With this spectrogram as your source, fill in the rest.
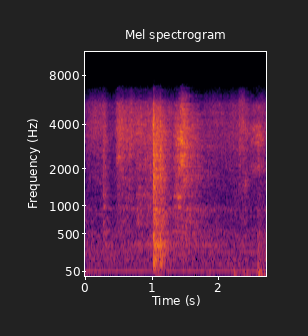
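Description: A baking tray of home-baked food comes out of a kitchen oven and lands on a cooling rack with one sharp metallic clatter amid faint rattling and room noise.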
